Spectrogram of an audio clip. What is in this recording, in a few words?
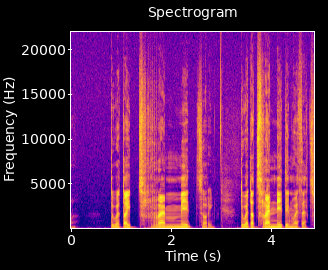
"trennydd", Welsh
